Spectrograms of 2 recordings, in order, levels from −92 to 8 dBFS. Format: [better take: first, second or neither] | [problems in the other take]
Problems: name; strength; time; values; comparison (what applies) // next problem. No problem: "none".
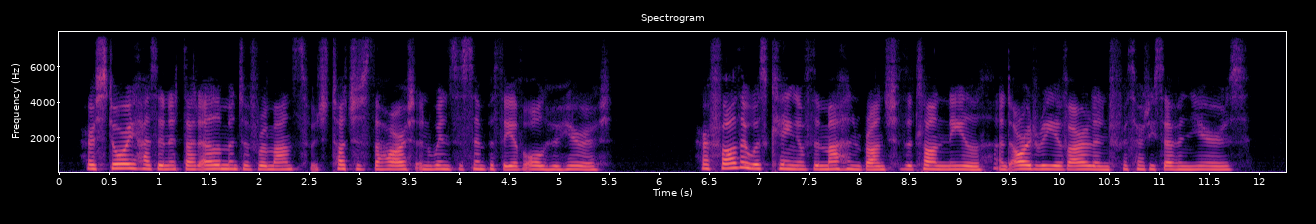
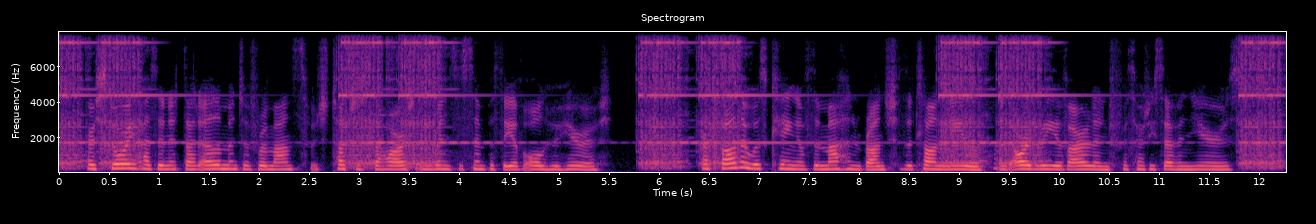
first | background sound (Telephone); 10 dB below the speech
